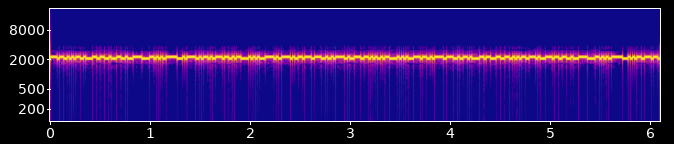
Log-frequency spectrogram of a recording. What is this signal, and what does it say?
RTTY, about 45.45 baud. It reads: SUPPORTED BY NEARBY ENGLISH PORTS
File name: fsk170 / USS-New-Jersey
